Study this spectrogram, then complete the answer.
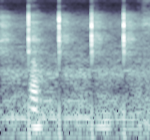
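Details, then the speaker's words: Honda Beat FI engine apart after smoking and rough running: connecting rod tapped by hand gives sharp metallic clacks about three a second, big-end play; would knock loudly under load on throttle, connecting rod to be replaced. "Kita pukul atasnya. Ada suara tek tek tek tek tek tek tek. Nah, itu jika putaran mesin kena beban ini pasti kencang suaranya saat gas ditarik."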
